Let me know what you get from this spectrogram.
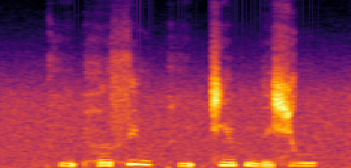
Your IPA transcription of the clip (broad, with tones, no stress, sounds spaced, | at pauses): t̪ʰ i˨ ʔ h ə˧ s j u˥˧ kʰ i˨ ʔ t͡ɕ ẽ˦ p̚ ŋ e˨˩ ɕ u˦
